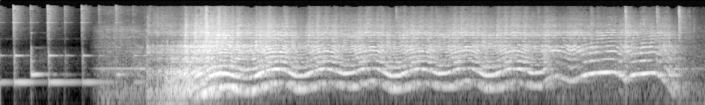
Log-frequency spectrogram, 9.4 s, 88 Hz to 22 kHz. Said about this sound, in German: Was hier quietscht und zischt, ist Erdgas, das aus einer Leitung herausgesaugt wird. Zum ersten Mal in Deutschland wird seit Mitte Oktober 2023 eine bestehende Erdgaspipeline auf Wasserstoff umgerüstet.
